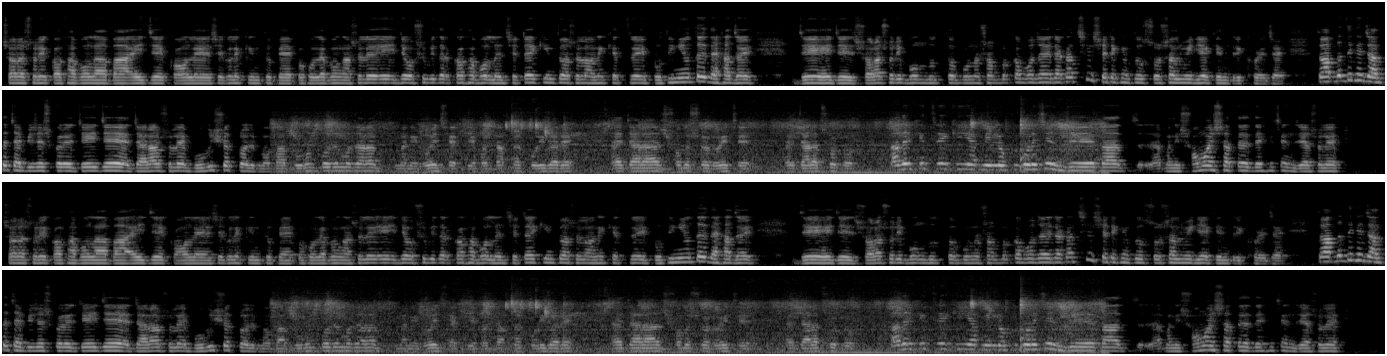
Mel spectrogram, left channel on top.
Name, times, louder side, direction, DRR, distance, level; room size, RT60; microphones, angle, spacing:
voice 1, 0.0-21.3 21.6-22.4 22.7-27.3, left 3 dB, 35° left, 0.7 m, -33 dB
sound 1, 16.5-24.9, right 1 dB, 15° right, 1.0 m, -39 dB
2.9 x 2.7 x 2.2 m
head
